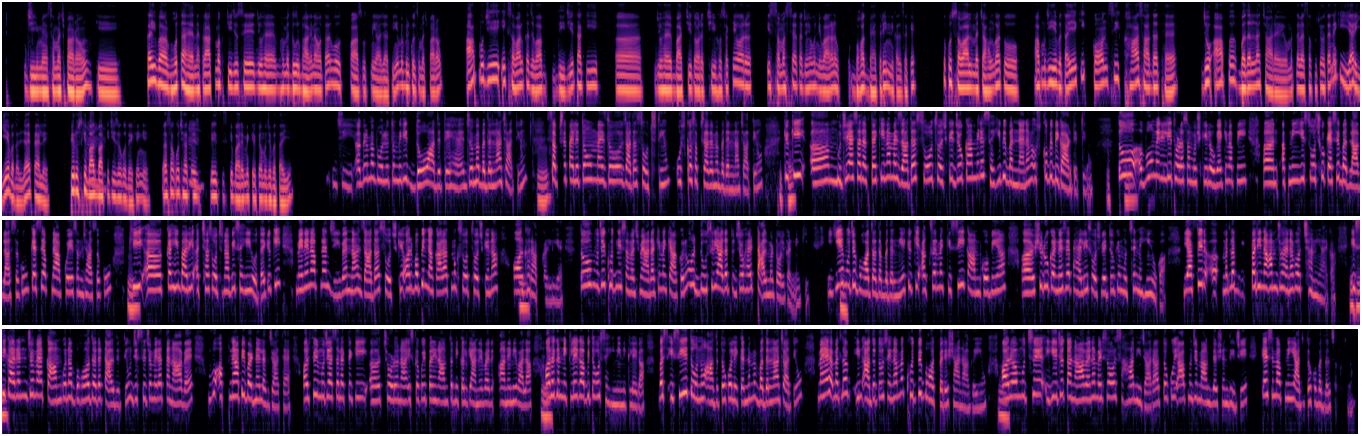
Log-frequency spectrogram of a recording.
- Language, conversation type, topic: Hindi, advice, मैं नकारात्मक पैटर्न तोड़ते हुए नए व्यवहार कैसे अपनाऊँ?
- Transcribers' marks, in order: in English: "प्लीज़"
